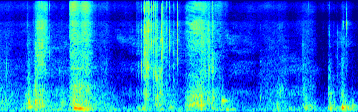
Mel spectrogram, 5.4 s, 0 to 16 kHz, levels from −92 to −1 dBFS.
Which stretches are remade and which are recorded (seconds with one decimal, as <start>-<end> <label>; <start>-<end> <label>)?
0.0-2.4 recorded; 2.4-3.9 remade; 3.9-4.4 recorded; 4.4-5.4 remade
